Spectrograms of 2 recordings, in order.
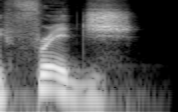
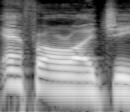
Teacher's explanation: the frig in refrigerator is pronounced with a J sound not a g sound it's a j sound which in phonemes looks like a d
